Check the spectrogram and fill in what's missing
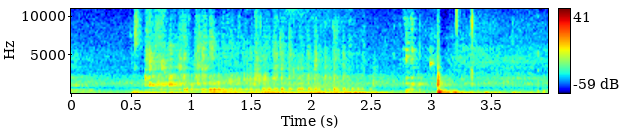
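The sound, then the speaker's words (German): Water is poured steadily into a glass for a few seconds, a gurgling fill that ends with a sharp clink of glass. “Ich glaube, ich muss mit Wasser noch spielen.”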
